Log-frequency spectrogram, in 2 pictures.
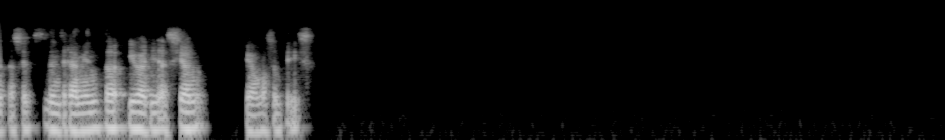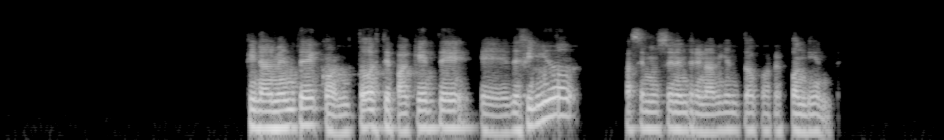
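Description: A man speaks calmly into a microphone, heard as if over an online call.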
